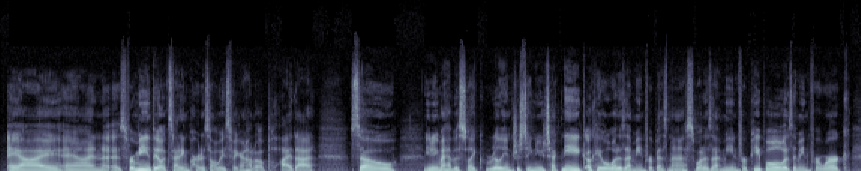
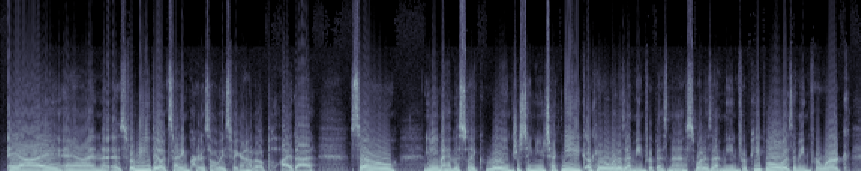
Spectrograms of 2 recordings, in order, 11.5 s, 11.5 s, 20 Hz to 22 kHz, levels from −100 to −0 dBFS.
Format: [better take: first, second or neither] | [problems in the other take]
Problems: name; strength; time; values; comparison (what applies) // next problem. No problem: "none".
first | distortion; heavy; 6 dB below the speech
